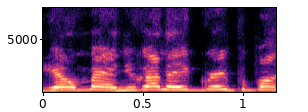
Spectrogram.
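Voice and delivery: put-on Spanish accent, very high. Retelling a man's line from a Grey Poupon commercial: Spanish accent. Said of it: "he was in his Spanish accent like".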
